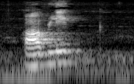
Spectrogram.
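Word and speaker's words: oblique: जब किसी वर्ड के लास्ट में क्यू यू ई लेटर एक साथ आता है तो क्यू यू ई में क्यू का उच्चारण हम का से करते हैं। जैसे यूनिक, ऑब्लिक, मॉस्क, फिजिक।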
